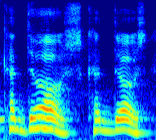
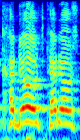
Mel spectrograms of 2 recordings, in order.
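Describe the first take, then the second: First: It is said softly with reverent awe. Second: It is said in a plain, casual way. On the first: The speaker calls it right. "ve'omrim be'yirah. They say kadosh" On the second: The speaker calls it wrong. "They don't say kadosh"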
